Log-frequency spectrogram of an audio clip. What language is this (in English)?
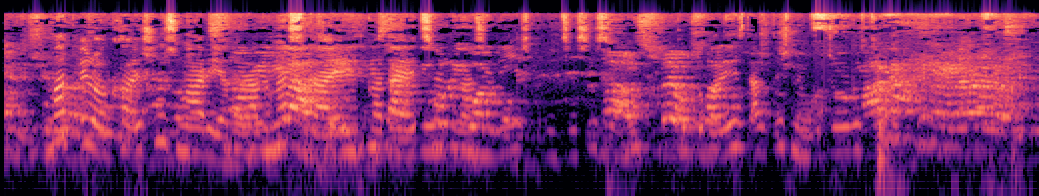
Georgian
